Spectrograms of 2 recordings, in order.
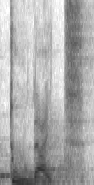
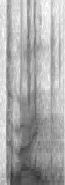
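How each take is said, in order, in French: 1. L'accent est sur la première syllabe. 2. L'accent est sur la deuxième syllabe. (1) "il ne faut pas dire tonight"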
